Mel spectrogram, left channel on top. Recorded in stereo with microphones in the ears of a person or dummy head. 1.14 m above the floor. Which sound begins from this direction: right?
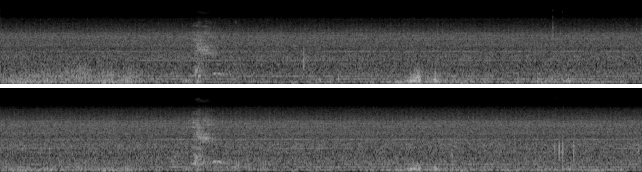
A sneeze, at 1.7 s.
